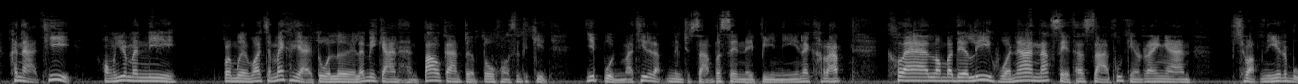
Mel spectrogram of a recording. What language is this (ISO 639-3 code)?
tha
